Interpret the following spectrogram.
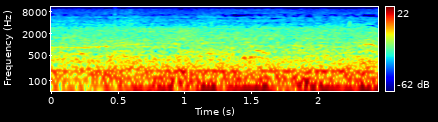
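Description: A vehicle engine idling with a steady low drone that grows a little louder, under background crowd voices.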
